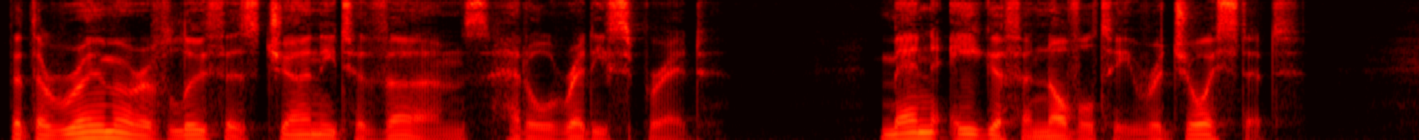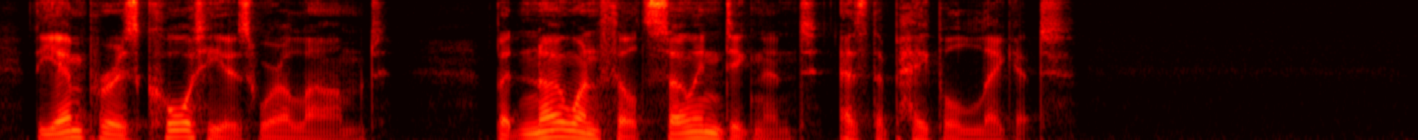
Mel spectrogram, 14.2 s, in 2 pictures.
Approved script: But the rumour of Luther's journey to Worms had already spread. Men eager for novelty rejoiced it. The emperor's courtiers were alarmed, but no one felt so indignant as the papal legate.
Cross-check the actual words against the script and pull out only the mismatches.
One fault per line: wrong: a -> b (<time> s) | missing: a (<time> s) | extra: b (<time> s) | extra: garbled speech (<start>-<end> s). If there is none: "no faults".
no faults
